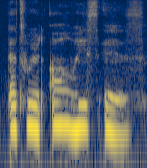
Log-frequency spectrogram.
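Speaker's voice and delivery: unvoiced, slow whisper of the same line. Real, not acted. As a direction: whisper it slowly, exasperated. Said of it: "repeated after plain take".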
